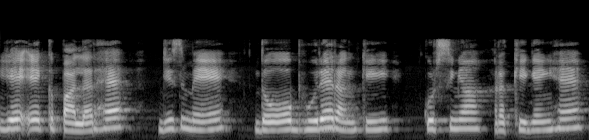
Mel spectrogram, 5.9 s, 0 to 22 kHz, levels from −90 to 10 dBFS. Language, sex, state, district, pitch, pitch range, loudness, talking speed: Hindi, female, Delhi, New Delhi, 225 Hz, 210-235 Hz, -17 LUFS, 130 wpm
